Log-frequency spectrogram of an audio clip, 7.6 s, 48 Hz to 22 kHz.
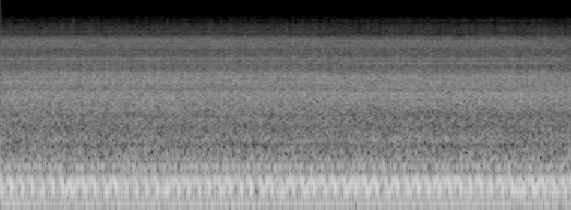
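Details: Chevy C20 Squarebody V8 run after sitting for years, fresh oil, warming up (about 140°); deep even idle rumble, apparently all eight firing, no knocks, much quieter than with old oil though still smoking.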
